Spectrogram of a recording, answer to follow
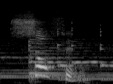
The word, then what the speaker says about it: soften: you do not pronounce the T in these words soften fasten listen whistle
